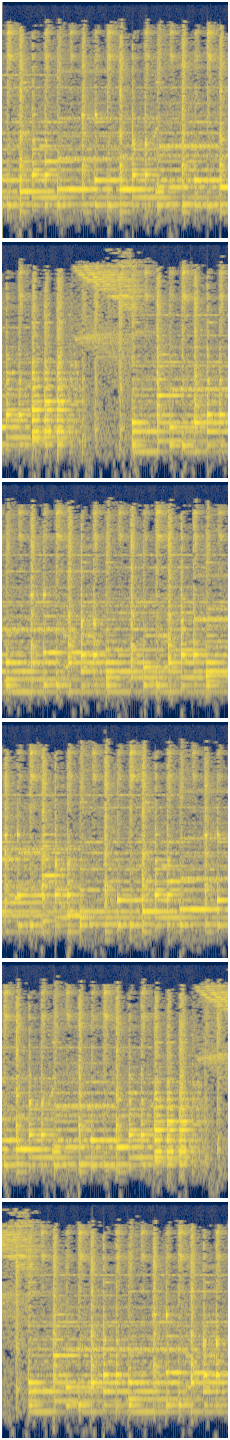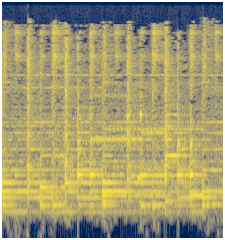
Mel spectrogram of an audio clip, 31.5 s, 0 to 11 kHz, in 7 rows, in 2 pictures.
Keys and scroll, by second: 0.4 Tab, 1.1-3.0 typing, 1.5 Tab, 2.2 ctrl+a, 2.2 ctrl+r, 2.3 Tab, 3.3 ctrl+l, 6.7 ctrl+z, 6.7 f, 7.3 Tab, 8.3-11.3 typing, 8.7 ctrl+z, 9.1 Tab, 9.4 Tab, 9.7 Tab, 10.7 Tab, 12.3 Tab, 13.1 ctrl+l, 13.3 ctrl+Tab, 13.3-17.6 typing, 13.5 ctrl+z, 15.4 Tab, 15.7 Tab, 17.7 ctrl+., 18.3 ctrl+z, 18.7-23.1 typing, 18.9 Tab, 19.6 Tab, 20.1 Tab, 20.7 ctrl+., 21.2 ctrl+i, 21.2 Tab, 21.4 Tab, 21.8 Tab, 22.4 ctrl+l, 22.8 Tab, 23.1 ctrl+., 24.7 Tab, 26.2 KP_1, 26.4 Tab, 26.5 KP_1, 26.6 Tab, 26.8 g, 27.7 ctrl+Tab, 27.7 z, 27.9 ctrl+l, 28.4 Tab, 29.1 g, 29.9 KP_1, 30.4 ctrl+r, 30.6 ctrl+Tab.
